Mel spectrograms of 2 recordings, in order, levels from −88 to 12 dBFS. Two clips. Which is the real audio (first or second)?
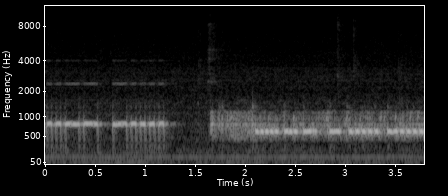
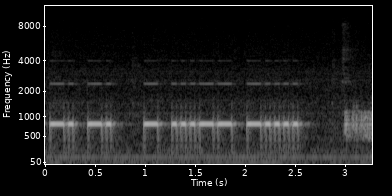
second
